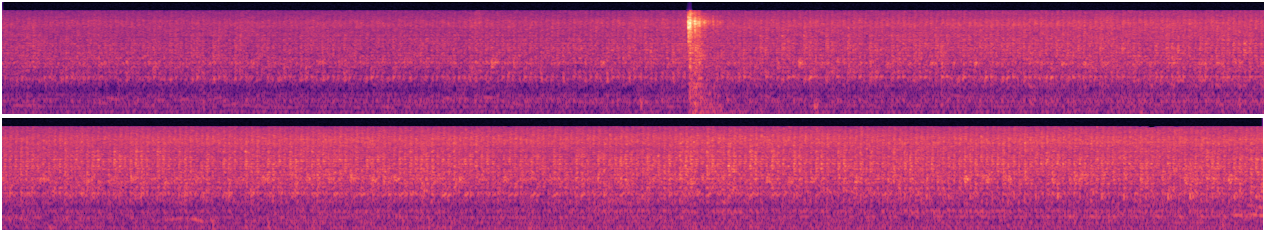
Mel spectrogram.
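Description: Engine of a small four-wheel-drive utility truck running at low speed, growing gradually louder as the truck comes closer. A single sharp knock about three and a half seconds in.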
